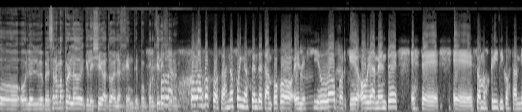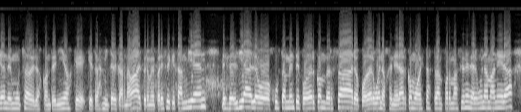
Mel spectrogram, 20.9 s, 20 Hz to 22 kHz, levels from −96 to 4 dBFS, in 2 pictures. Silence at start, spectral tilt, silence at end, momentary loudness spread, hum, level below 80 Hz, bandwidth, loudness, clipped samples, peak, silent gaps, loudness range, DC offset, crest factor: 0 s; -5 dB/octave; 0 s; 5 LU; none; -44 dBFS; 16.5 kHz; -11 LUFS; under 0.1%; 0 dBFS; none; 2 LU; under 0.1%; 10 dB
